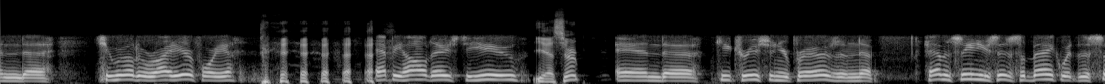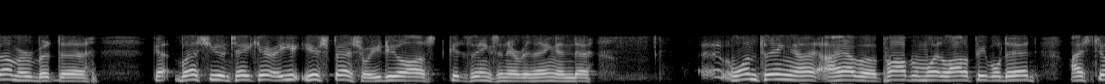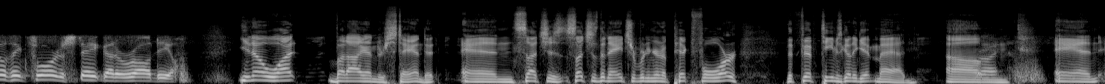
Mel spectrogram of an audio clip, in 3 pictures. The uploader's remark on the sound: Wraps up the 1st hour with some phone calls! The 2nd hour kicks off with some more phone calls from listeners of the show!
